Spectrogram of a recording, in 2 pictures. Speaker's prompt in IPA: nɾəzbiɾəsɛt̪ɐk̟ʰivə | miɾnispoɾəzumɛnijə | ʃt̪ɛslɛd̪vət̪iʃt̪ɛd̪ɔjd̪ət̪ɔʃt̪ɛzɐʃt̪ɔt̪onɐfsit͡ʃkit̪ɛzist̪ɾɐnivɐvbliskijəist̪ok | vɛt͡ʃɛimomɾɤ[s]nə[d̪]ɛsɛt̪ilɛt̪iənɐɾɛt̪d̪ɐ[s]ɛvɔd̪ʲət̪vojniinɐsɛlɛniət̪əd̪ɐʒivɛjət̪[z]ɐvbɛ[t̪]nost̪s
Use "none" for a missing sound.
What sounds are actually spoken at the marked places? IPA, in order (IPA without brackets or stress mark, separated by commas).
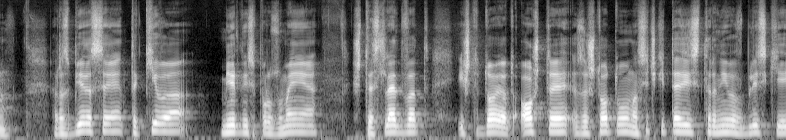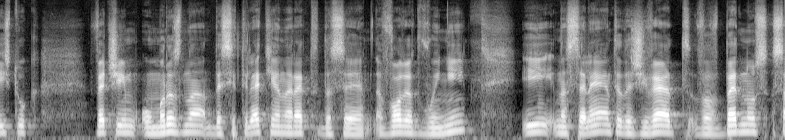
z, d̪, s, v, d̪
